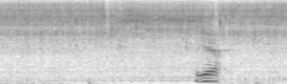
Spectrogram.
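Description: Water rushes steadily out of a clogged sink pipe in a shed, a continuous hissing gush, close and loud throughout, with a brief spoken phrase near the end.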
